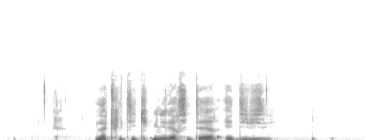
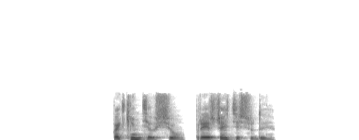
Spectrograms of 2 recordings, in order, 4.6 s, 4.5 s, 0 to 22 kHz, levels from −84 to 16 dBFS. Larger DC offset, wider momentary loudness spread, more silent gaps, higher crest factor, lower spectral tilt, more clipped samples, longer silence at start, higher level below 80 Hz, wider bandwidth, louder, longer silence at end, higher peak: neither; first, 22 LU vs 12 LU; second, none vs 2.33-2.45 s; about the same, 20 dB vs 18 dB; first, -5 dB/octave vs -3.5 dB/octave; neither; second, 0.7 s vs 1.4 s; second, -80 dBFS vs -70 dBFS; first, 11 kHz vs 7.8 kHz; second, -33 LUFS vs -22 LUFS; second, 0.65 s vs 1.05 s; second, -16 dBFS vs -6 dBFS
